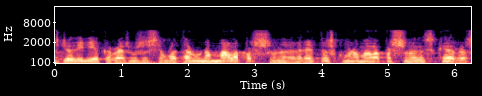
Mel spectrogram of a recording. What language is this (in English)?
Catalan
